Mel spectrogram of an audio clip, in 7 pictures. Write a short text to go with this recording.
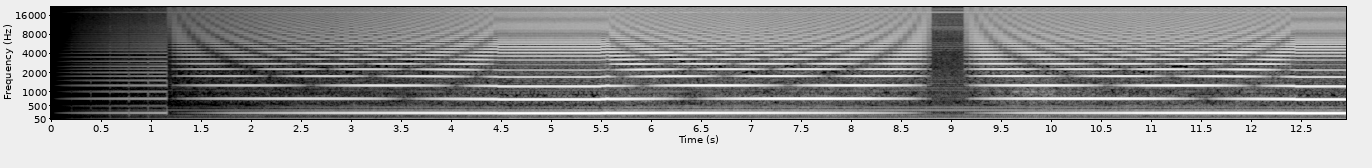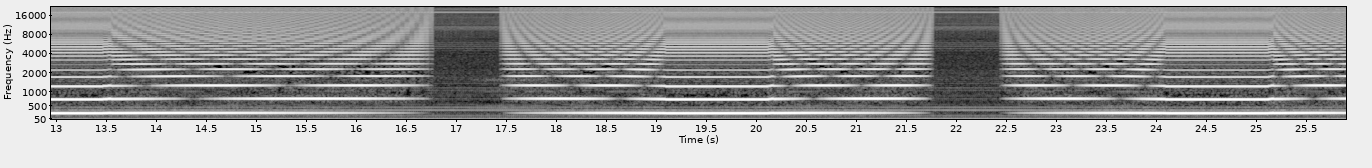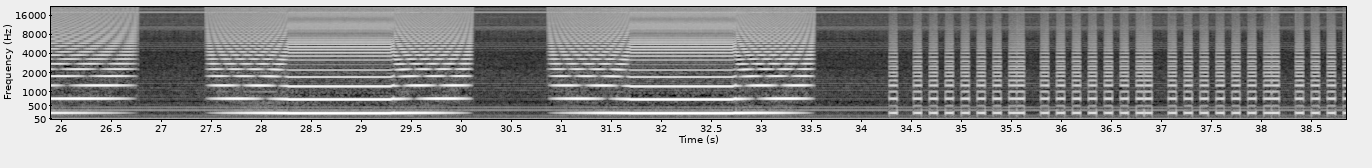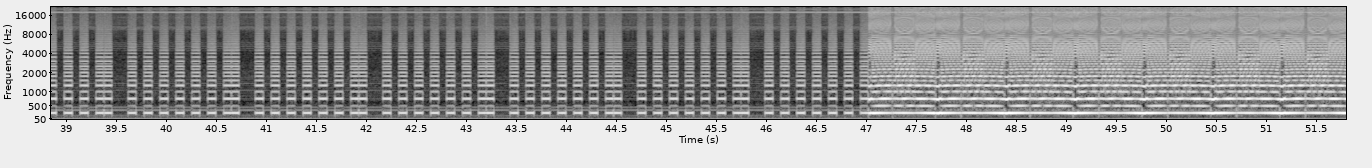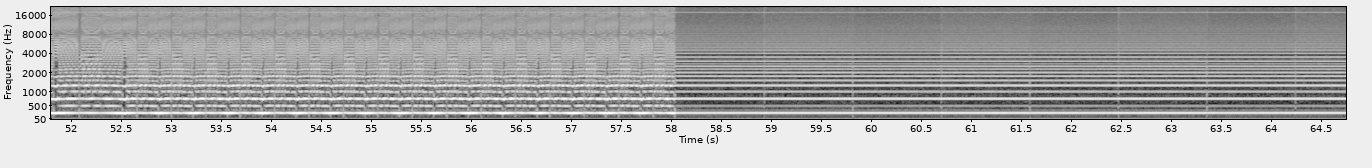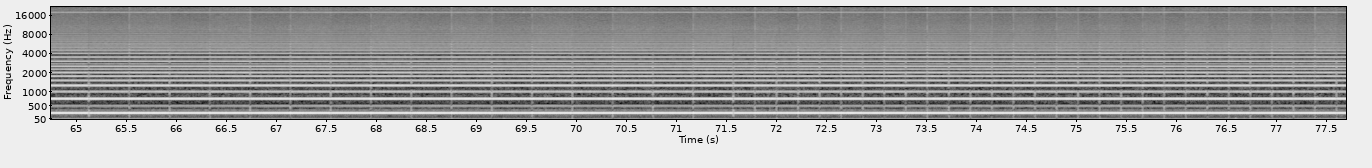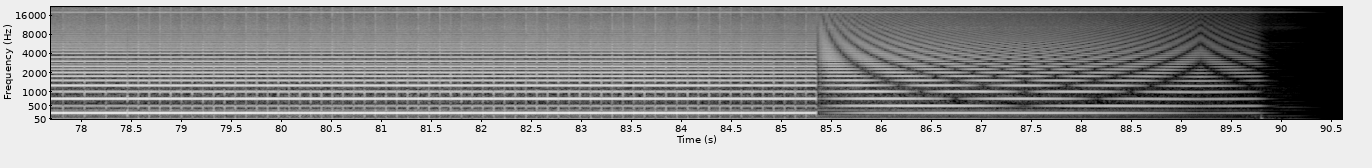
Electromagnetic field song of a garland light. Recorded with a telephone pickup coil.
